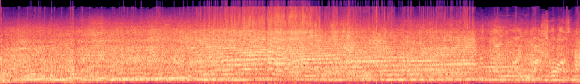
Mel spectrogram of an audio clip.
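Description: A rally car launches from the start in Honkajoki, its engine climbing through rising revs with loud, close, harsh tones and brief gear changes. A commentator talks over it.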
